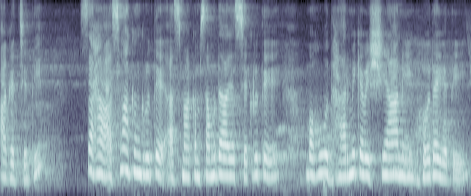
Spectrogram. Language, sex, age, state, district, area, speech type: Sanskrit, female, 30-45, Andhra Pradesh, Bapatla, urban, spontaneous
